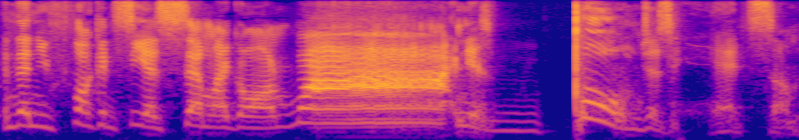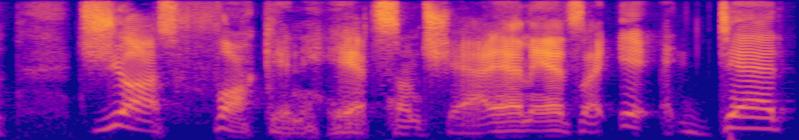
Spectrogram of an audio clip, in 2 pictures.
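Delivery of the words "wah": loud imitated horn blare; mock horn noise; truck horn.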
